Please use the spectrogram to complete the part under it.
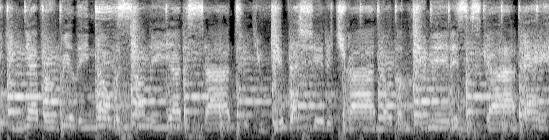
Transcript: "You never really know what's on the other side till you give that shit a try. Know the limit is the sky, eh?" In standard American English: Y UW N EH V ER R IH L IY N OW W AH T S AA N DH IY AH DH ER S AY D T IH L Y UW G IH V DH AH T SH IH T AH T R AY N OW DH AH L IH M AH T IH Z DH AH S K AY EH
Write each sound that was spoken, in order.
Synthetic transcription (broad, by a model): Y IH N EH V ER R IH L IY N OW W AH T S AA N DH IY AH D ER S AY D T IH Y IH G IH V DH AH T SH IH T AH T R AY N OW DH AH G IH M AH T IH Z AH S K AY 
